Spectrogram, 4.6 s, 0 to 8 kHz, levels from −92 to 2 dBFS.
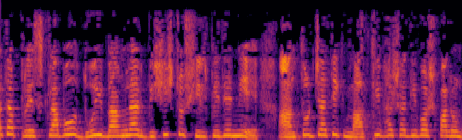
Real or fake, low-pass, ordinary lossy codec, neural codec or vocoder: real; 7.2 kHz; none; none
